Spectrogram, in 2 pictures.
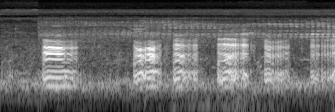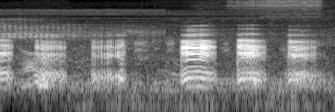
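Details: Glossy Ibis uttering a series of short, hoarse, nasal grunts, each under half a second, in uneven pairs and singles about every half second to second, against a quiet background.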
